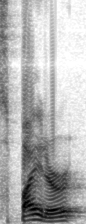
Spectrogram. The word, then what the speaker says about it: SPDR: The second fund to suggest is the SPDR, pronounced Spider, S&P 500 ETF Trust, symbol SPY.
